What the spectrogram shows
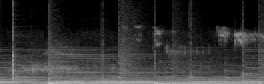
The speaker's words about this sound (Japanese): ドイツはもうすぐ夏至でこの北ドイツハンブルクはまだね青空ですね空は。カラスの鳴き声がしています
